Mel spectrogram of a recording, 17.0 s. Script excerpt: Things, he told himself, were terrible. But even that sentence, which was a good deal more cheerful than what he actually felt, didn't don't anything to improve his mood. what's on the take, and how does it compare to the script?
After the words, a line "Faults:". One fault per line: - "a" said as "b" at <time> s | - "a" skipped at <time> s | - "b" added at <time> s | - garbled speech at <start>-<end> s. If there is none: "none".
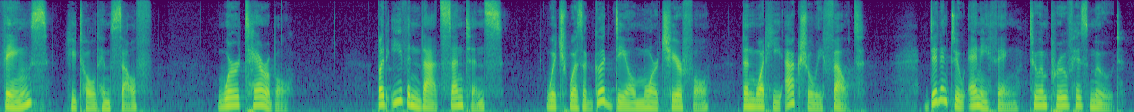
Things, he told himself, were terrible. But even that sentence, which was a good deal more cheerful than what he actually felt, didn't do anything to improve his mood.
Faults:
- "don't" said as "do" at 14.3 s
